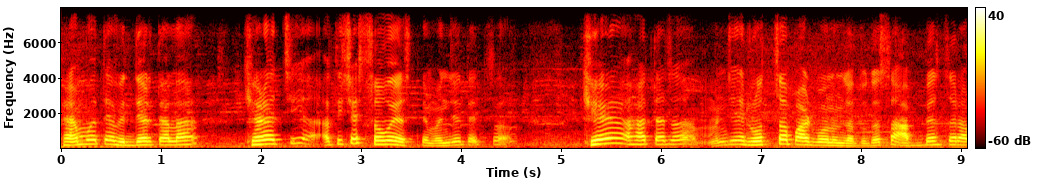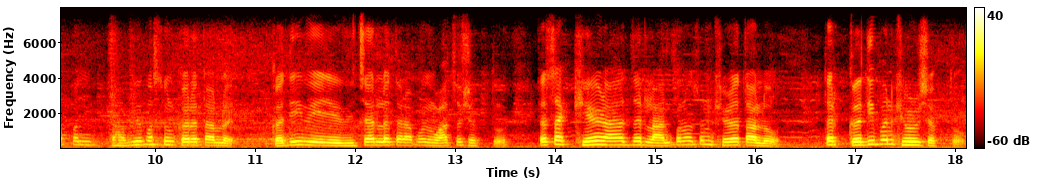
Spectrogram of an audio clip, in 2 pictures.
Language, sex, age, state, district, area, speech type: Marathi, male, 18-30, Maharashtra, Ahmednagar, rural, spontaneous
